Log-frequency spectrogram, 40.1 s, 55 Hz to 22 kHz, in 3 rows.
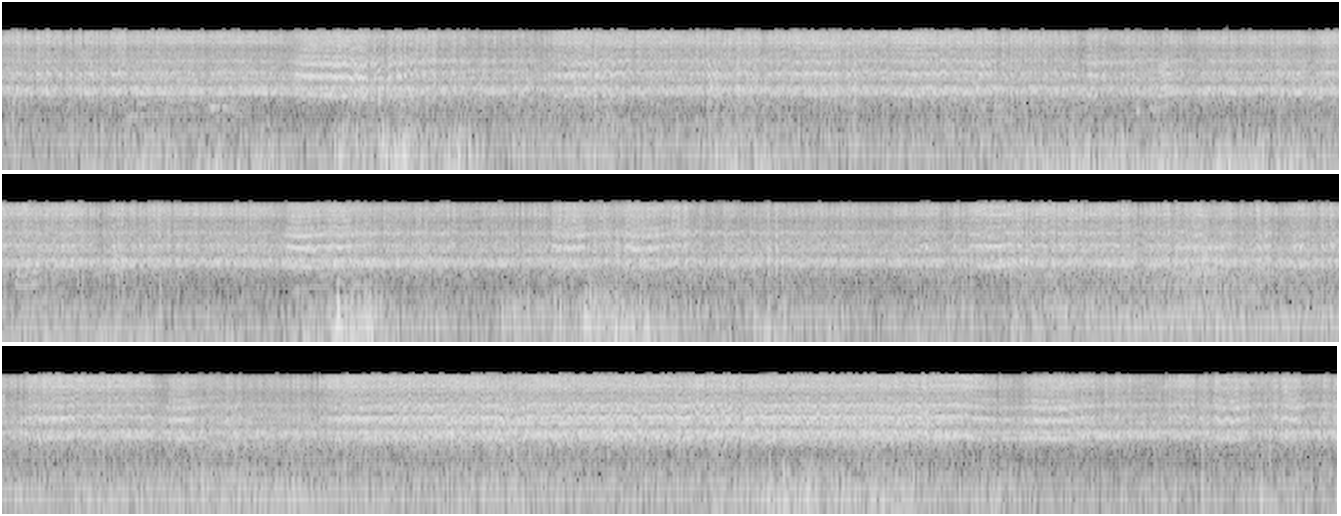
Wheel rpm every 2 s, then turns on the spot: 230, 230, 230, 230, 230, 230, 230, 230, 230, 230, 230, 230, 230, 230, 230, 210, 210, 220, 220, 230.
none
